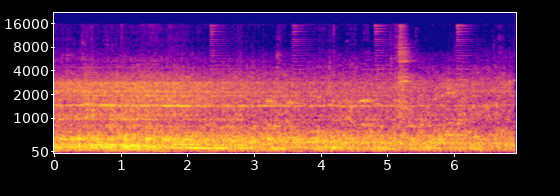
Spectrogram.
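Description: Hazarduari Express passenger train running on a morning trip from Sodepur, a steady low rumble of the moving carriage with faint rattles and clinks, continuous and fairly loud throughout.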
